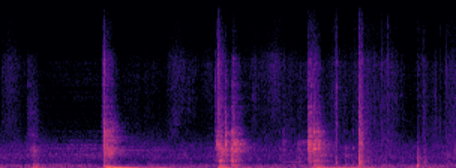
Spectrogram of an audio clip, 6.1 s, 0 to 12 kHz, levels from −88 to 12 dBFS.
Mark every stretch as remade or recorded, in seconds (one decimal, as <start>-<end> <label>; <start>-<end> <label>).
0.0-0.6 recorded; 0.6-1.5 remade; 1.5-6.1 recorded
